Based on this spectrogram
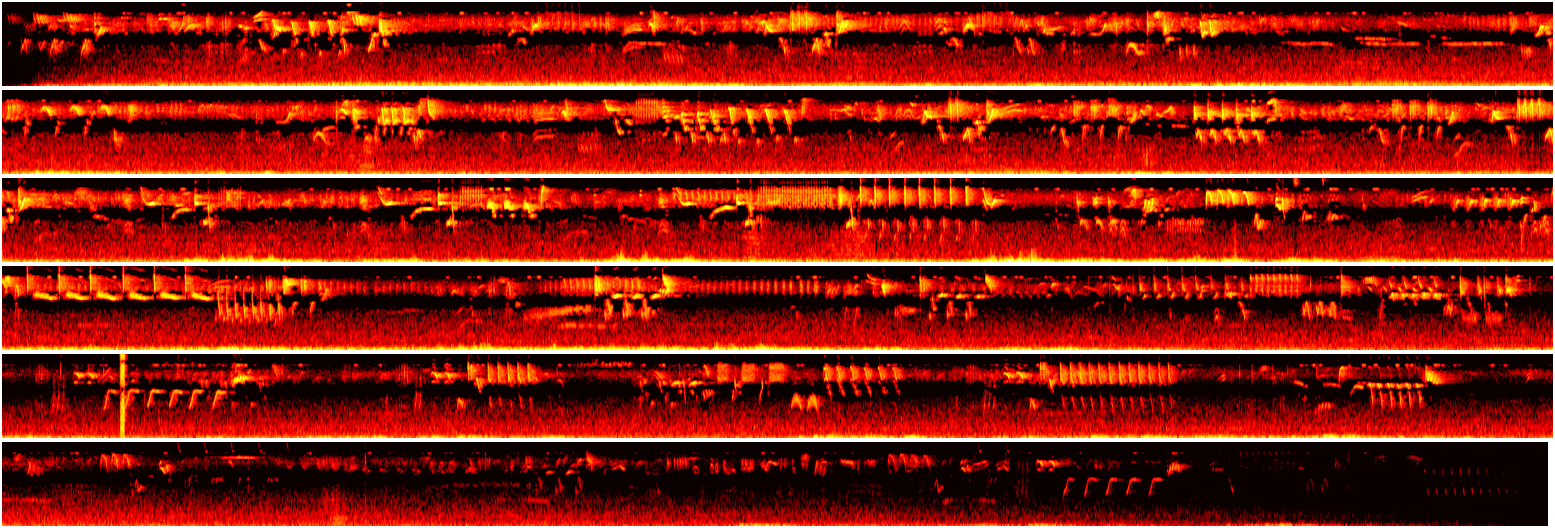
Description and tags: Not one but two nightingales in the ravine that runs close to our house. Recorded on a Panasonic Mini DV Camcorder and a cheap electret condenser microphone.
spain, birdsong, nightingale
